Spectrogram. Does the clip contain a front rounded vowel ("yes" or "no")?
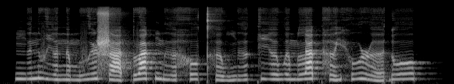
no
